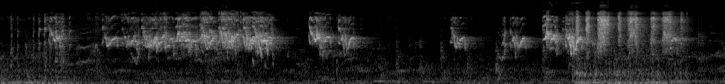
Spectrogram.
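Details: Chattering pet lovebirds: loud bursts of shrill, rapid squeaky chirps, each lasting one to two seconds and separated by short near-silent gaps.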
